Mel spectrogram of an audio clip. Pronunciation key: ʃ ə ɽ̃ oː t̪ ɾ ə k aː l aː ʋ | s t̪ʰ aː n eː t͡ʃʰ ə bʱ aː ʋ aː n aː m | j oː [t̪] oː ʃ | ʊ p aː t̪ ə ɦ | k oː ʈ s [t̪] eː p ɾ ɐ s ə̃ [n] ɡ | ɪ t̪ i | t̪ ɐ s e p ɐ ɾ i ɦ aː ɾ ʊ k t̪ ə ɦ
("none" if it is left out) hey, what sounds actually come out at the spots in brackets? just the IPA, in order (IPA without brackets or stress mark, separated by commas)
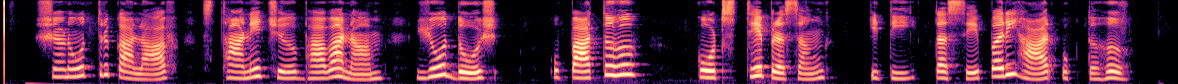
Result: d̪, t̪ʰ, ŋ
